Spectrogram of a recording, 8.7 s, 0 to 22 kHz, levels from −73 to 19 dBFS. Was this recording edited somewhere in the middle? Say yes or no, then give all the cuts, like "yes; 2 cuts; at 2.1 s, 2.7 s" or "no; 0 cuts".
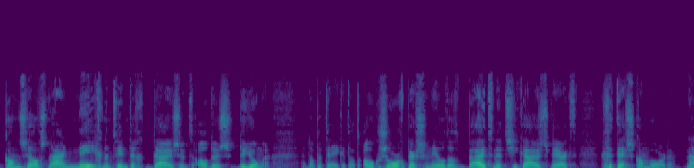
no; 0 cuts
